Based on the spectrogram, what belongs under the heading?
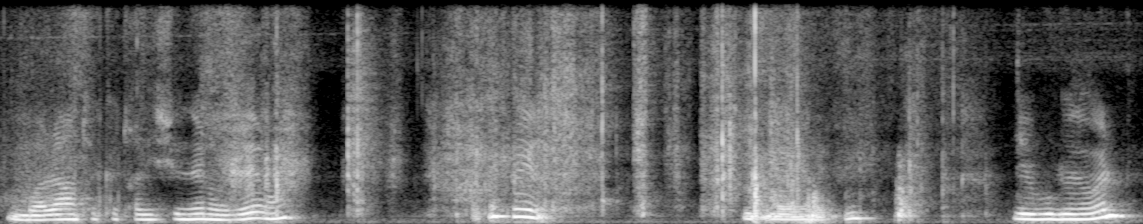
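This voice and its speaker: A woman's voice: on the low side, measured pace, pauses often. A woman casually chatting through a craft supply haul, showing items one by one and correcting herself as she goes. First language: French. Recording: echoey room with faint noise.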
